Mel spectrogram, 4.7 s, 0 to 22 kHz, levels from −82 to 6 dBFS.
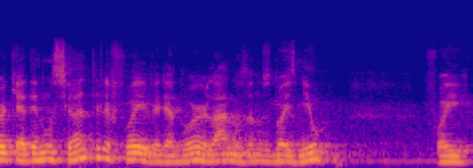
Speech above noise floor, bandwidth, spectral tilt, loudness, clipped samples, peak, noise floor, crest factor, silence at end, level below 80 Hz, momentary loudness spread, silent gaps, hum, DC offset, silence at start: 27 dB; 9 kHz; -8 dB/octave; -22 LUFS; under 0.1%; -4 dBFS; -47 dBFS; 16 dB; 0 s; -56 dBFS; 6 LU; none; none; under 0.1%; 0 s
